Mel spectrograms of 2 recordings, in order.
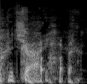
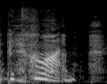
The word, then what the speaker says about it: Pichai: The other part that I was indignant about, and I don't love defending tech companies, trust me, is mispronouncing the name of Sundar Pichai, calling him pecan.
